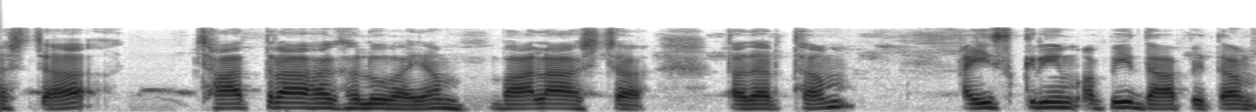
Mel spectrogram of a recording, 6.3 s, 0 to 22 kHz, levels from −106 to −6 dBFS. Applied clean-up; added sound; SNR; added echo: none; none; none; none.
